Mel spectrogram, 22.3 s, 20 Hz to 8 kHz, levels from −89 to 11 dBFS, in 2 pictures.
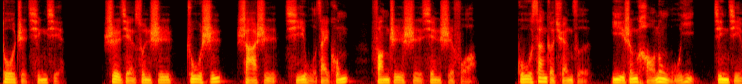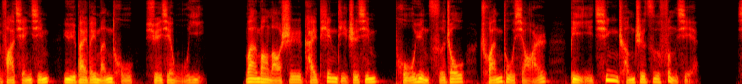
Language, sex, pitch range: Chinese, male, 85-105 Hz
